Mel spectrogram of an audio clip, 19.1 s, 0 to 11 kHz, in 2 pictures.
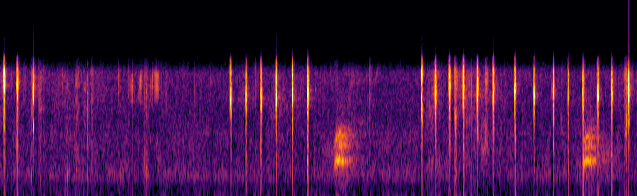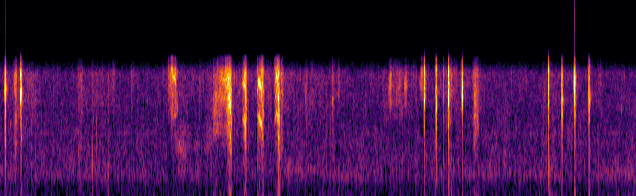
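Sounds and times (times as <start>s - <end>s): sharp tongue clicks: 0.0s - 0.7s, 3.4s - 4.8s, 6.3s - 10.0s, 12.8s - 13.9s, 15.4s - 16.8s, 17.7s - 18.6s.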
